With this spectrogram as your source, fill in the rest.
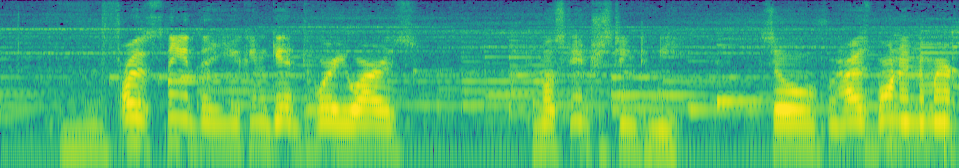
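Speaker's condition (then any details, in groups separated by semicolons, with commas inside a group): Traumatic brain injury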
